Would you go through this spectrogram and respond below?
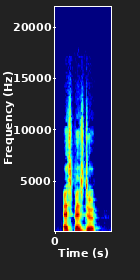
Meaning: you
- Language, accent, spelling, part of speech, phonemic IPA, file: French, France, espèce de, adjective, /ɛs.pɛs də/, LL-Q150 (fra)-espèce de.wav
